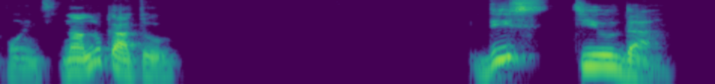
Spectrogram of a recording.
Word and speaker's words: tilde: Now look at this tilde, call it tiled. But most author call it tilde. They pronounce it like tilde, right?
